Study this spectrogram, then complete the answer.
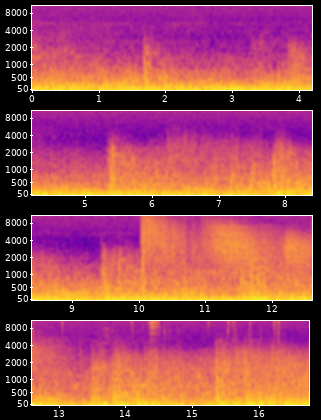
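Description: A deep spaceship engine rumbles steadily.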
